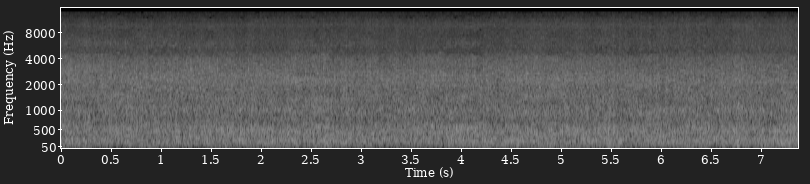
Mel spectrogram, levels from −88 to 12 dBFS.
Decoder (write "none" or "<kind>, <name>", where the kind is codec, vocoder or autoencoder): codec, SNAC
